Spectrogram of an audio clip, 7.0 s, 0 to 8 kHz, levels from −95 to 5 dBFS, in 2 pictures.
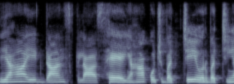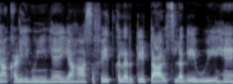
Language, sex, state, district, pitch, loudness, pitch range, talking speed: Hindi, male, Bihar, Bhagalpur, 200 Hz, -17 LUFS, 190-210 Hz, 180 wpm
